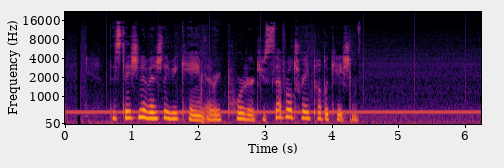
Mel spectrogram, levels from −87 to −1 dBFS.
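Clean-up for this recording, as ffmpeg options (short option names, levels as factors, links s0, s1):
-af "adeclick=t=4,bandreject=f=440:w=30"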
